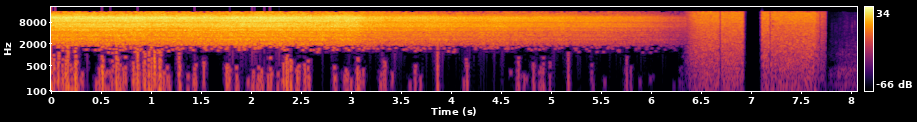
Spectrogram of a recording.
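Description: A loud hiss with irregular crackling beneath it, fading slowly over about six seconds. Then come two short bursts of hiss, each cutting off sharply.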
